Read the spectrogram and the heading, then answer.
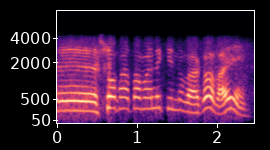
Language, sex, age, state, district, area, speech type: Nepali, male, 30-45, West Bengal, Kalimpong, rural, conversation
